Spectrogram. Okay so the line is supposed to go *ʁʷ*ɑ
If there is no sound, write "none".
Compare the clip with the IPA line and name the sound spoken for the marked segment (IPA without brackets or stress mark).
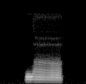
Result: w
